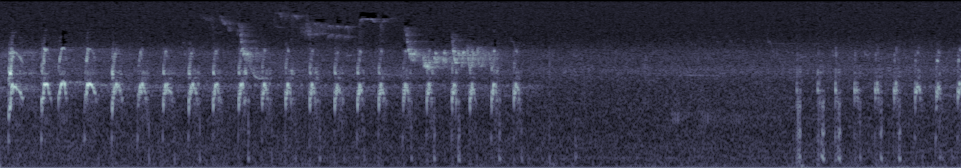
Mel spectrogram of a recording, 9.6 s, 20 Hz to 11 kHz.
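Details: White-tailed eagle at a nest on a 2018 webcam in Latvia gives a rapid series of yelping, harmonic notes, about four per second, with a pause and then a second run; faint higher chirps overlap.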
